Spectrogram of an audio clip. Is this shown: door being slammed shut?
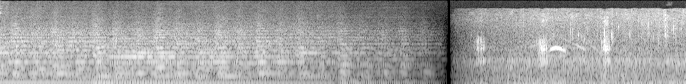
no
